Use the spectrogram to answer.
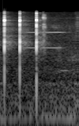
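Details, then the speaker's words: Ankle operation for a sporting injury: a bone tap gently pushes a cut bone window, still covered by periosteum, inward into a trough, producing three sharp metallic taps in quick succession. "now we're going to use something called a very simple instrument called a bone tap which is just used for pushing bone and we just do it very gently we just push that in"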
